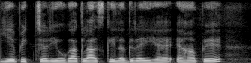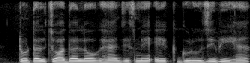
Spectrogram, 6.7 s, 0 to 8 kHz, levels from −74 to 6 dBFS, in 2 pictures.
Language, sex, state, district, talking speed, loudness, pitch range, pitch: Hindi, female, Bihar, Vaishali, 195 wpm, -15 LUFS, 190-210 Hz, 200 Hz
